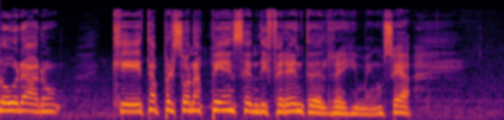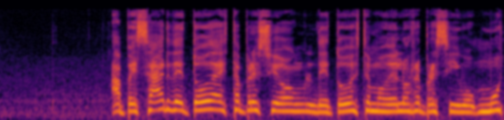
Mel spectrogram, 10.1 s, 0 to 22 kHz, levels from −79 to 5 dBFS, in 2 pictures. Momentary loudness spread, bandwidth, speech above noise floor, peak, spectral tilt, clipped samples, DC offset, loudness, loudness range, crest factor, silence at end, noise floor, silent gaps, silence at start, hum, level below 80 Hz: 7 LU; 17 kHz; 29 dB; -2 dBFS; -3.5 dB/octave; under 0.1%; under 0.1%; -17 LUFS; 5 LU; 16 dB; 0 s; -46 dBFS; none; 0 s; none; -52 dBFS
